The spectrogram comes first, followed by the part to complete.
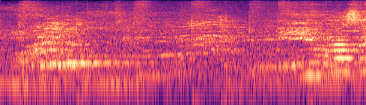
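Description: Audience voices: children calling out and chattering in the stands.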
